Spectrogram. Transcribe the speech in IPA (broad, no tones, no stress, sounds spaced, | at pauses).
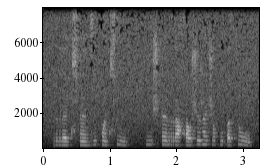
r ɛ t͡ɕʰ ɛ̃ d͡z i p ɐ̃ t͡ɕʰ ĩ | ŋ ɨ ʃ ʔ ɛ̃ r a ħ ɔ ʃ ɨ ʐ ɛ̃ ʃ ɔ p u ʔ ɐ t͡s ũ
